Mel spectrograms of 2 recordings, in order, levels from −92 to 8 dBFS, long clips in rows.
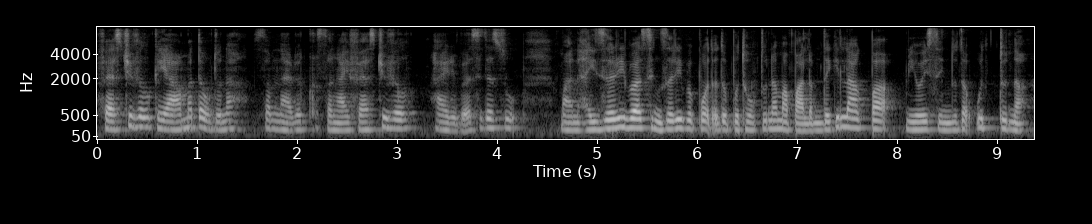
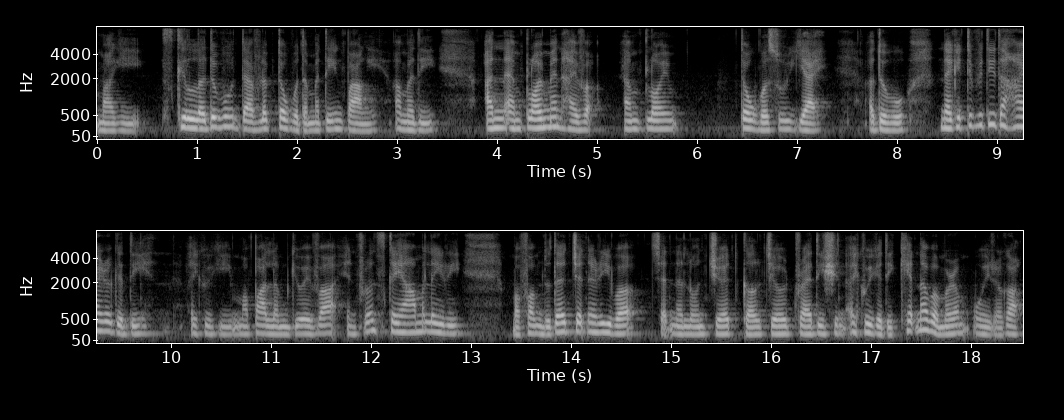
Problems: background sounds at intervals, background conversations at intervals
